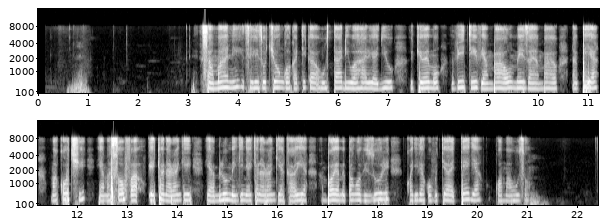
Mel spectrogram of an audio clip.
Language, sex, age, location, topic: Swahili, female, 18-24, Dar es Salaam, finance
